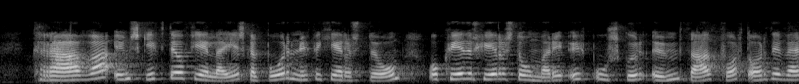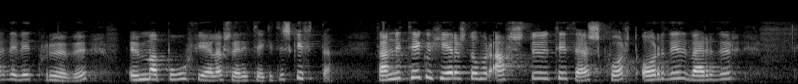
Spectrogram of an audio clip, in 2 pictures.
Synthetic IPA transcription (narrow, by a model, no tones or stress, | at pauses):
kʰɾaːvaʔʏmscɪft̪ɪawfjɛːlajɪskalpɔːɾɪnʏhpvɪðçɛːɾast̪oːwmɔɣkʰvɛːðʏɾ̥çœːɾast̪oːwmaɾɪʔʏhpuːskʏɾðʏmθaðkʰvɔr̥t̪ɔɾðɪðvɛɾðɪvɪðkʰɾœːvʏ | ʏmːaðpuːfjɛːlaɣsvɛɾðɪt̪ʰɛːcɪt̪ʰɪlscɪft̪a̰ | θanːɪt̪ʰɛːkʏ̥çɛːɾast̪oːwmʏɾʔafst̪ʏːðʏt̪ʰɪlθɛsːkʰvɔr̥t̪ɔɾðɪðvɛɾðʏɾ̥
